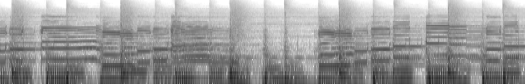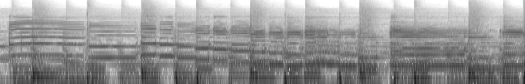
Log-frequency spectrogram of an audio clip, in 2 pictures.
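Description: Telecaster-style electric guitar playing a blues lead over a backing track with bass and drums. The lead is a run of single notes that blends minor and major pentatonic, with string bends and slides.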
